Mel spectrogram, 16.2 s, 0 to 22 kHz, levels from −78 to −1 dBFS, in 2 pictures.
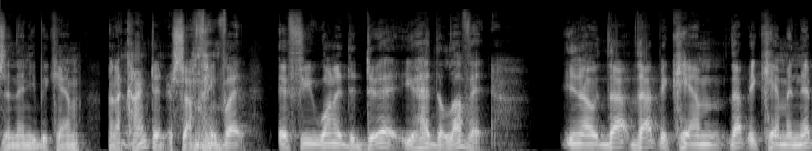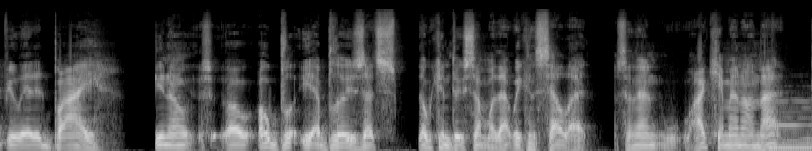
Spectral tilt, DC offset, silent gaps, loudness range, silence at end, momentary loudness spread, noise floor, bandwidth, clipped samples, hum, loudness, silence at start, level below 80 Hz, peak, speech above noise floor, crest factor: -4.5 dB/octave; under 0.1%; none; 2 LU; 0 s; 7 LU; -51 dBFS; 16 kHz; under 0.1%; none; -19 LUFS; 0 s; -38 dBFS; -2 dBFS; 33 dB; 18 dB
